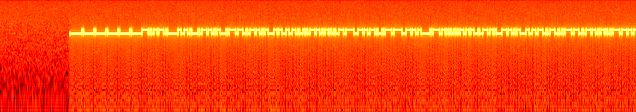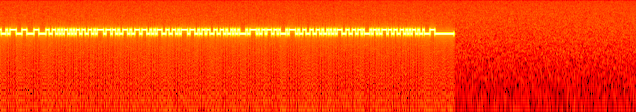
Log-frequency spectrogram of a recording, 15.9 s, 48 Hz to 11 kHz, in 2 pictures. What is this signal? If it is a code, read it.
RTTY (50 baud, 450 Hz shift), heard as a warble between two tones, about 2350 Hz centre. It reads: IK BEN BLIJ DAT HET VERSLAG BINNEN DE COMMISSIE AANZIENLIJK GEWIJZIGD IS.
